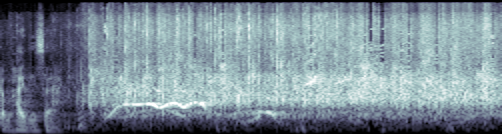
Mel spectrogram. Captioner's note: applause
